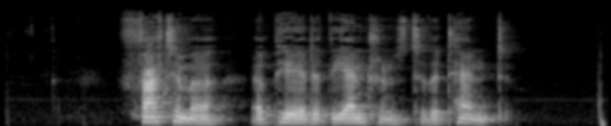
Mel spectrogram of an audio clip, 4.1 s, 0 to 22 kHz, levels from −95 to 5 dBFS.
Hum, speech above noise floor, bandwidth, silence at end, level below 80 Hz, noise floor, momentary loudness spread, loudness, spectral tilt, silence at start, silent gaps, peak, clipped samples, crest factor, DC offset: none; 53 dB; 14.5 kHz; 0.75 s; -64 dBFS; -77 dBFS; 12 LU; -25 LUFS; -5.5 dB/octave; 0.85 s; none; -2 dBFS; under 0.1%; 24 dB; under 0.1%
